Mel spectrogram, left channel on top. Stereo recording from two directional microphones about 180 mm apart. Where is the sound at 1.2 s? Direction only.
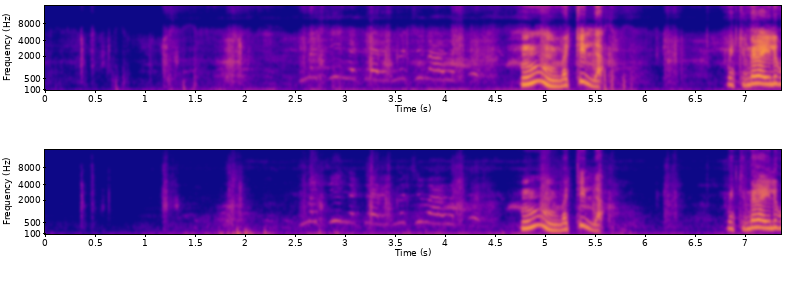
15° left (ahead or behind).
